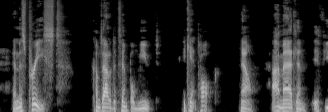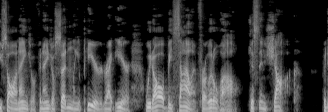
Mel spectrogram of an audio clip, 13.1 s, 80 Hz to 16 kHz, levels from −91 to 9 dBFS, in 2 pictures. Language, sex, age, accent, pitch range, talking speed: English, male, 50-69, American, 110-185 Hz, 180 wpm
